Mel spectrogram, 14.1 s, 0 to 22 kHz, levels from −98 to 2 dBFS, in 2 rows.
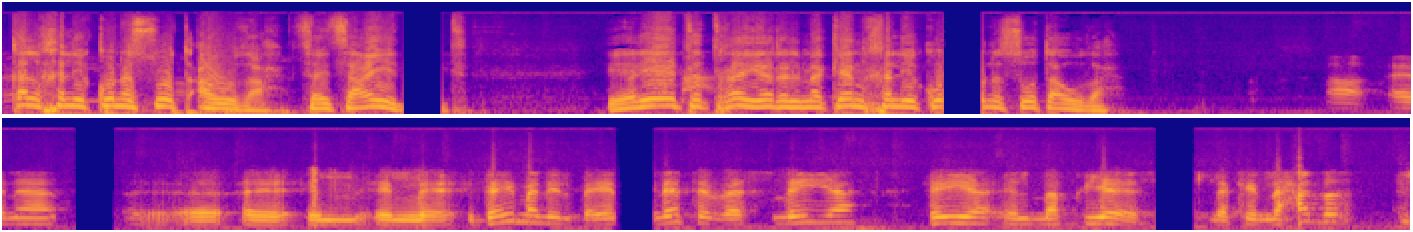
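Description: Gaps between chunks at 2.0, 4.7, 7.4, 10.1 and 12.8 s: the audio arrives in 2.5 s chunks with 200 ms of silence inserted at each join. Nothing is lost, but the sound stops dead every 2.7 s, leaving short holes.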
